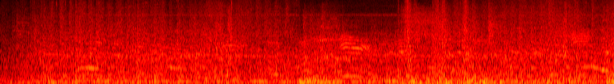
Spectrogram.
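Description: Heavy guns fire in repeated sharp bursts.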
